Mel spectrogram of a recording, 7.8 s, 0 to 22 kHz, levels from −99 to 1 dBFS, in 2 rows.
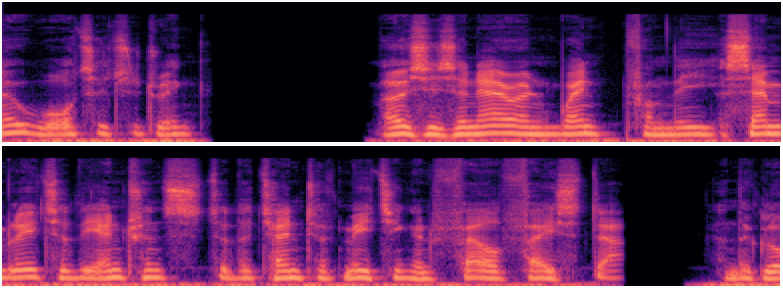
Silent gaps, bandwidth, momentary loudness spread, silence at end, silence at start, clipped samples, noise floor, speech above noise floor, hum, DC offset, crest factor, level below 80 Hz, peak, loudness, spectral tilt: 1.05-1.81 s, 7.00-7.30 s; 16 kHz; 10 LU; 0 s; 0 s; under 0.1%; under -90 dBFS; over 67 dB; none; under 0.1%; 16 dB; -40 dBFS; -6 dBFS; -23 LUFS; -4 dB/octave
